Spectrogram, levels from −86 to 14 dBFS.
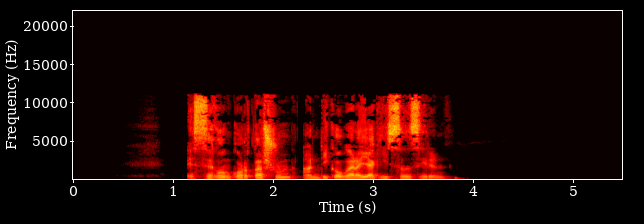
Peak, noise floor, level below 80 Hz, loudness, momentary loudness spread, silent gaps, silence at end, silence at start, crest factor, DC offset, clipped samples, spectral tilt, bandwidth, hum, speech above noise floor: -6 dBFS; under -90 dBFS; -64 dBFS; -21 LUFS; 15 LU; none; 1.8 s; 1.15 s; 22 dB; under 0.1%; under 0.1%; -1 dB/octave; 12 kHz; none; over 66 dB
